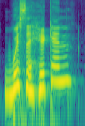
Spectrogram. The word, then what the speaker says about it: wissahickon: probably going to butcher this name wissahickon creek sounds right to me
